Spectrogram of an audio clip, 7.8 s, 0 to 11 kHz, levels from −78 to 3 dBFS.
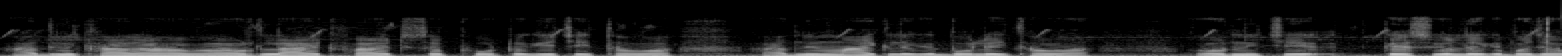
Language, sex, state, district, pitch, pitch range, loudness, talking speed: Bajjika, male, Bihar, Vaishali, 155 Hz, 145-160 Hz, -24 LUFS, 160 wpm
